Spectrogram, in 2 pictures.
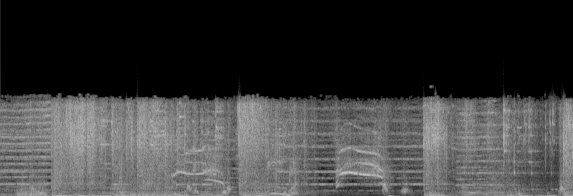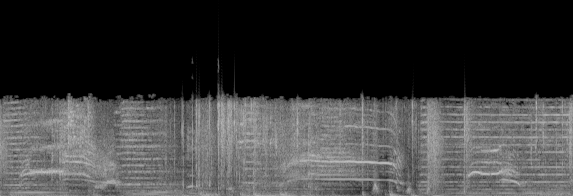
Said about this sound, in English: Because you know what she's doing is she's like making it sound like she's getting beat up. Like, that's why she's screaming. Yeah, she's screaming to make it sound like she's getting beat up.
